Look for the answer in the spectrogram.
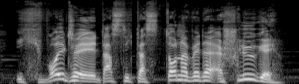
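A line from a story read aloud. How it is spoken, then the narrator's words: Angry shepherd screaming. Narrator (German): wurde der Hirt zornig und schrie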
